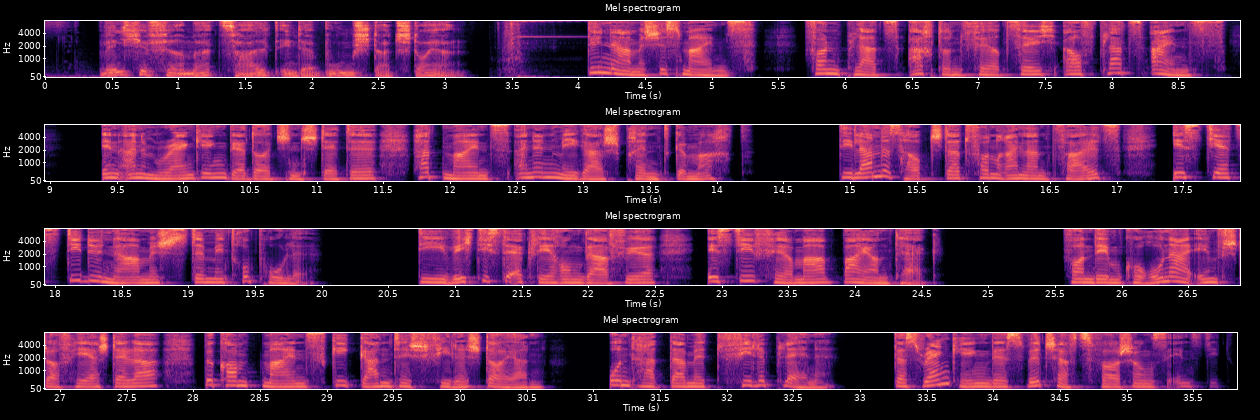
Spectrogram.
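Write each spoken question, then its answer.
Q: Welche Firma zahlt in der Boomstadt Steuern?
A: BioNTech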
